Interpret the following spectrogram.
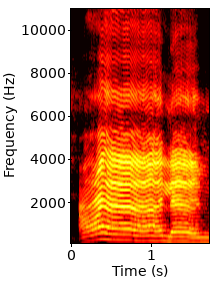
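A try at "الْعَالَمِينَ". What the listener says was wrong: চাপ দিতে হবে। আইনের মধ্যে চাপ দিতে হবে।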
